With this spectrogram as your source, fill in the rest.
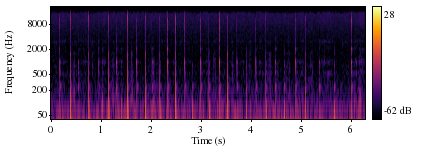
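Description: Long decorated acrylic nails tap the metal grilles of a Zoom recorder's XY microphone, whose small hollow metal mesh capsules sit on a plastic and metal housing. About 34 quick, dry clicks come in a steady irregular patter, each decaying almost instantly with a faint hollow ring around 1 kHz over a low rumble.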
